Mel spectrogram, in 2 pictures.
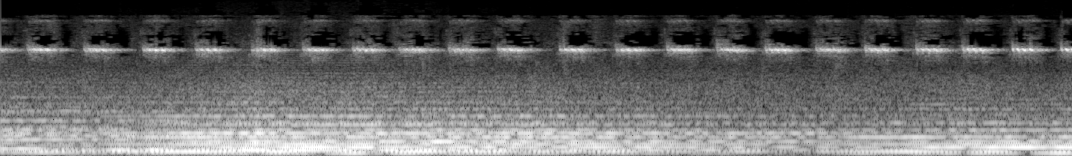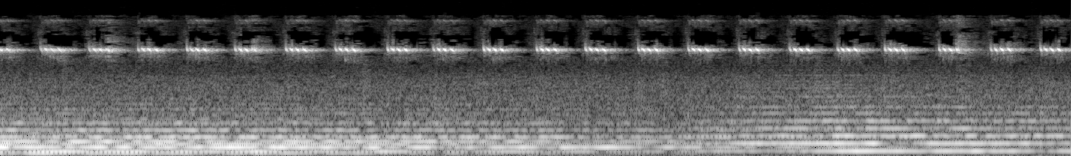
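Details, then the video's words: Crickets calling in the night under moonlight, a steady series of sharp high chirps about three per second, accompanied by soft sustained background music with low swelling tones. "Cricket Sound| Calming Night"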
